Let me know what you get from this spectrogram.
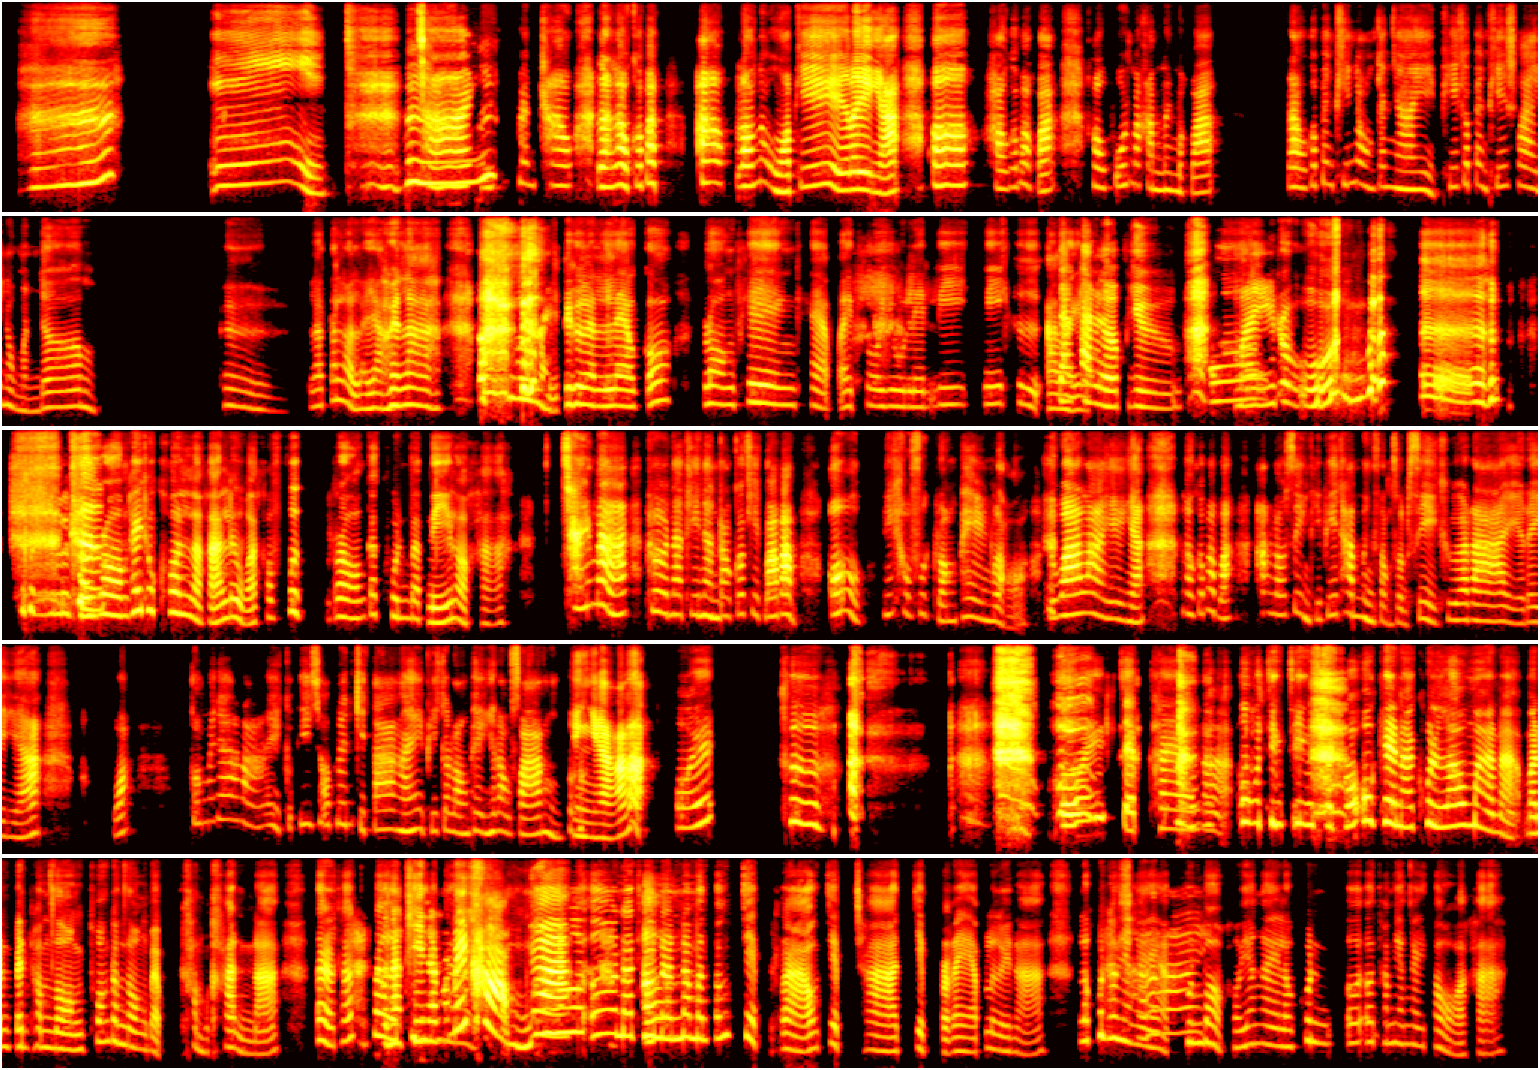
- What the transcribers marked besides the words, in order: drawn out: "ฮะ"; laughing while speaking: "เวลา"; laugh; in English: "Have I told you lately"; in English: "That I love you"; laugh; chuckle; laughing while speaking: "คือ"; laugh; laugh
- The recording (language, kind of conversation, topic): Thai, podcast, เพลงไหนพาให้คิดถึงความรักครั้งแรกบ้าง?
